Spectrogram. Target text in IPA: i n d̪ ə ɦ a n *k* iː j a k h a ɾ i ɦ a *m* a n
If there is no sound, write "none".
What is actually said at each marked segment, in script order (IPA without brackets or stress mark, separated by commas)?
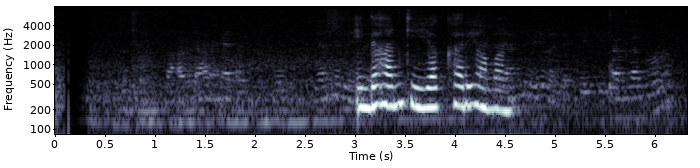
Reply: k, m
